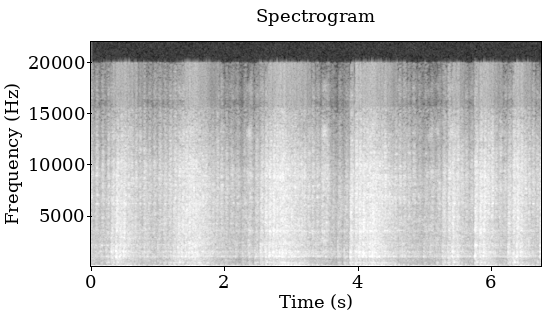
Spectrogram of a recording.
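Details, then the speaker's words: 2019 Polaris Sportsman 570 X2 after top-end rebuild, first run before break-in: even single-cylinder thump rising cleanly with revs, no knock or rattle; healthy running. "Well, after a rebuild, that's always what you want to hear. You want to hear it start up and run good, and she is."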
